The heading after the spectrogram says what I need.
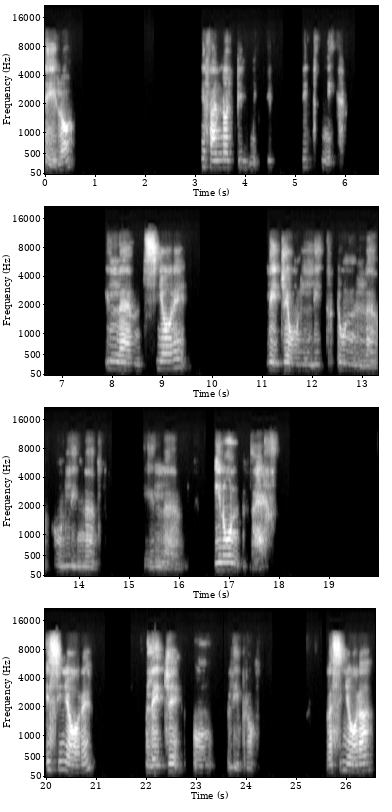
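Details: Italian-speaking typical case of logopenic variant primary progressive aphasia: slow speech with many pauses, good articulation, phonological approximations to target words (conduite d'approche), a phonological rather than motor speech disorder.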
